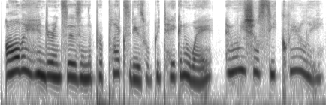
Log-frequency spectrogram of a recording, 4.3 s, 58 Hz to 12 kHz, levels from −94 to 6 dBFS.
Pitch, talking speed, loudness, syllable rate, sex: 260 Hz, 195 wpm, -18 LUFS, 5.5 syllables/s, female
